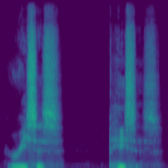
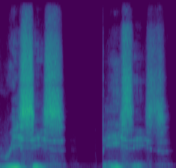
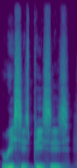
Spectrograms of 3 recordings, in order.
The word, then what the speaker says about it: Reese's Pieces: Is it Reese's Pieces or is it Reese's Pieces? Ooh. See, he bent it to make it rhyme with feces, but I think as a kid I definitely said Reese's Pieces, which was incredibly incorrect because Reese, it's all about Reese.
